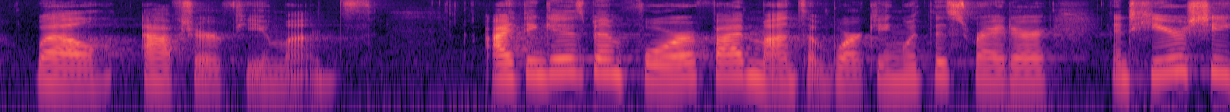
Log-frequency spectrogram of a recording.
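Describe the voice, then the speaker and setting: A woman's medium-pitched voice, with ordinary pitch variation, moves at a moderate pace. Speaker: freelance writer. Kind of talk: reading an email aloud.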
